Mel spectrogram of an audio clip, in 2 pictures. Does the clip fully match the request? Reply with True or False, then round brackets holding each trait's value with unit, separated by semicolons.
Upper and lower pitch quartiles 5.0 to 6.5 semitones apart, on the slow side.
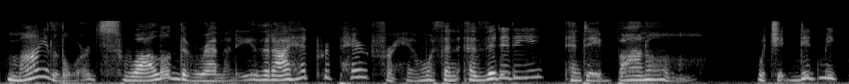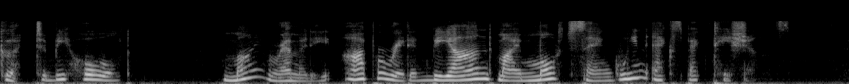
True (5.3 semitones; 115 wpm)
